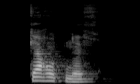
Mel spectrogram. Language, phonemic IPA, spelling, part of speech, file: French, /ka.ʁɑ̃t.nœf/, quarante-neuf, numeral, LL-Q150 (fra)-quarante-neuf.wav
- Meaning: forty-nine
